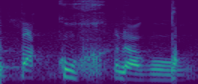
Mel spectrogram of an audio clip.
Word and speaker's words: parkour: 그 파쿠르가 불어 발음이에요? 예, 파쿠르라고 굉장히 어려운 발음인데 예, 어.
